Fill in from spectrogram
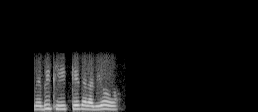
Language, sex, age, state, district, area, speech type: Dogri, female, 18-30, Jammu and Kashmir, Reasi, urban, conversation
